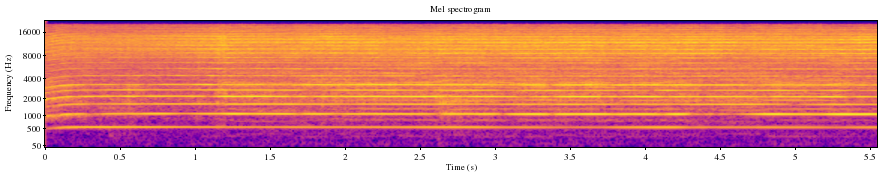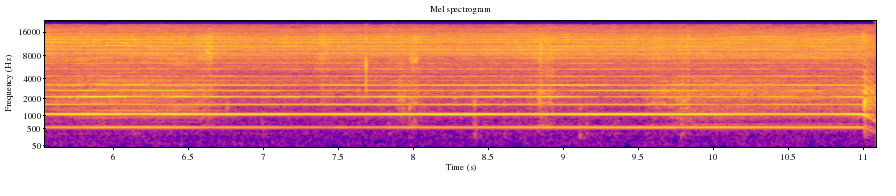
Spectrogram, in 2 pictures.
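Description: Steady, even high whine holding one pitch for about eleven seconds, then cutting off cleanly; a healthy small brushed motor at full throttle.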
